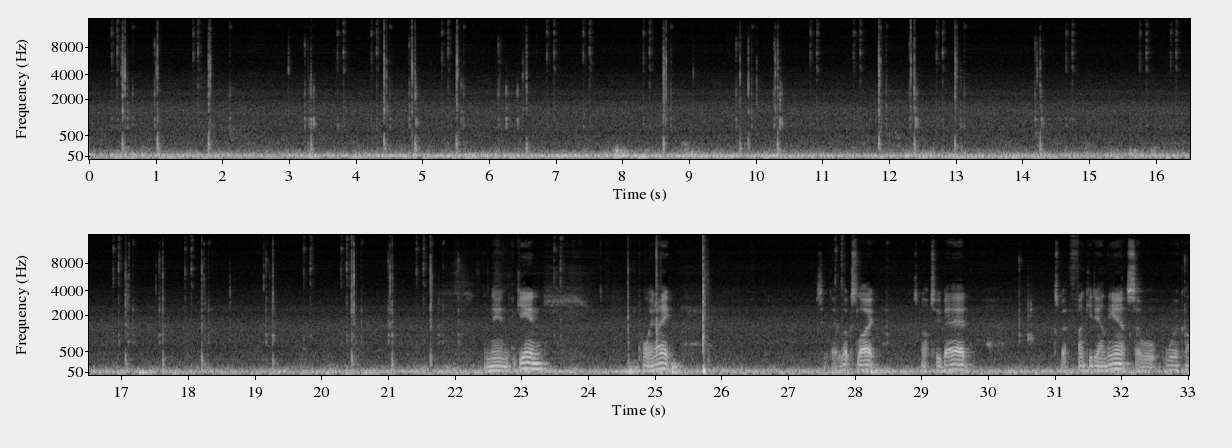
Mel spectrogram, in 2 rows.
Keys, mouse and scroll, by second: 0.5 shift+click, 0.6 middle click, 1.8 shift+click, 2.1 middle click, 3.8 shift+click, 4.2 shift+click, 4.5 middle click, 5.4 shift+click, 5.6 middle click, 6.8 shift+click, 7.4 shift+click, 8.3 shift+click, 8.7 middle click, 10.0 middle click, 10.8 shift+click, 11.8 shift+click, 11.9 middle click, 12.7 shift+click, 13.1 middle click, 14.6 shift+click, 17.1 shift+click, 17.2 middle click, 18.2 shift+click, 18.3 middle click, 19.7 shift+click, 20.5 shift+click, 20.6 middle click, 21.4 shift+click, 21.8 middle click, 23.5 click, 28.5 middle click, 31.5-32.2 scroll up 2, 32.2 middle click, 32.9-33.0 scroll down 1.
